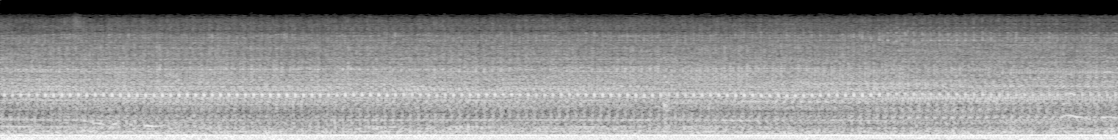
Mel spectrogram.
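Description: Farm tractor engine running steadily while driving, carrying a round hay bale on its front loader.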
